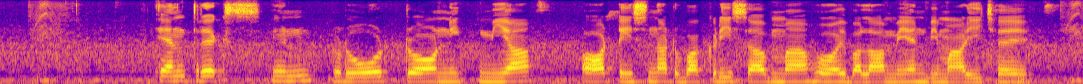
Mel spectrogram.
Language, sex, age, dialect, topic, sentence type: Maithili, male, 18-24, Bajjika, agriculture, statement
